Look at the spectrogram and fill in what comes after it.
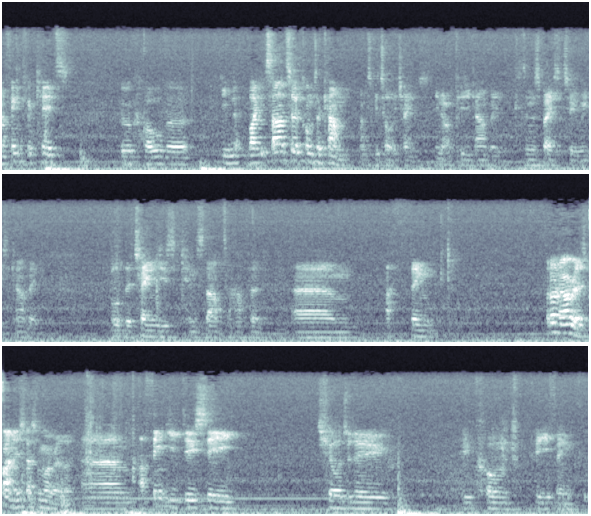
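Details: Adult male presenter who lives with a stammer; stuttering.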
